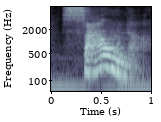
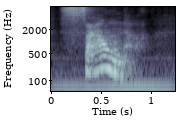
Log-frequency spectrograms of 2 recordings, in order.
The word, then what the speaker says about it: sauna: the sauna originated in Finland, and it's actually pronounced sauna. Now that's like weird as fuck to me, right? To hear it pronounced sauna, but if you look it up, it's actually pronounced sauna.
